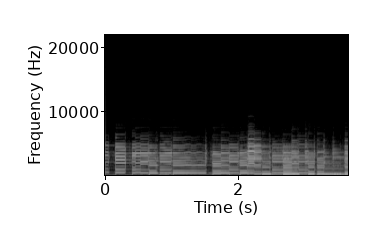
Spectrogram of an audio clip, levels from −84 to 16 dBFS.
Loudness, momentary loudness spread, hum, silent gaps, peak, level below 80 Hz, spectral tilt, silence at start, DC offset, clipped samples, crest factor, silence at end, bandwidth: -25 LUFS; 5 LU; 50 Hz at -55 dBFS; none; -12 dBFS; -74 dBFS; -4 dB/octave; 0 s; under 0.1%; under 0.1%; 14 dB; 0 s; 7.4 kHz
